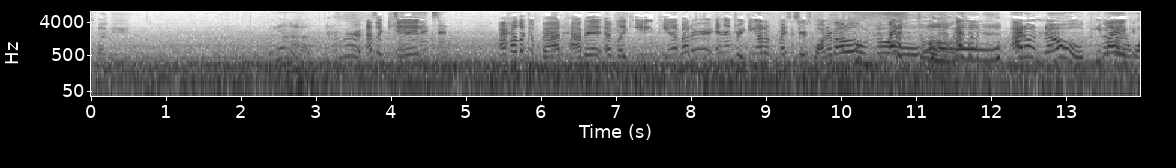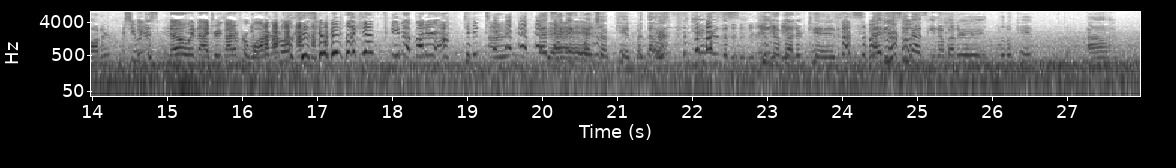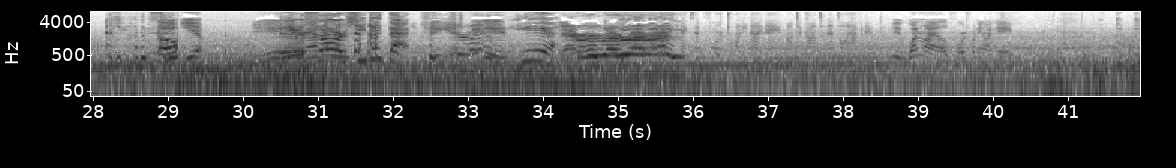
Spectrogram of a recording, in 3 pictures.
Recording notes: Car Conversations. WE ARE IN THE CAR AND YOU CAN HEAR CAR SOUNDS.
